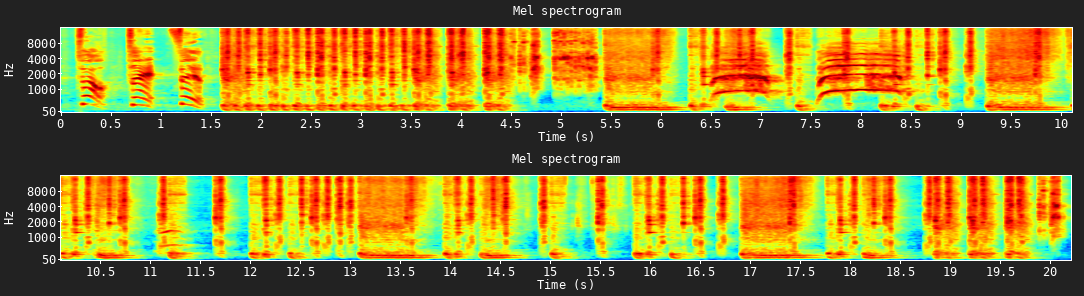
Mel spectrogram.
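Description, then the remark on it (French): Bank machinery hums in repeated low bursts inside a bank while crumpled banknotes crinkle and rustle, punctuated by sharp thuds, clicks and small electronic beeps, all fairly loud, with brief voices in the mix. “On va entendre les billets froissés, les différentes machines et différents petits signaux sonores qui ont lieu dans la banque.”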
